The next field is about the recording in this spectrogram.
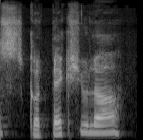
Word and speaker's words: Bakula: Scott Bakula, Scott Bakula. Ich, glaub, ich, ich glaube, das Bakula zweit, zweite ist richtig. – Bakula? – Bakula? Ich, glaube ja.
